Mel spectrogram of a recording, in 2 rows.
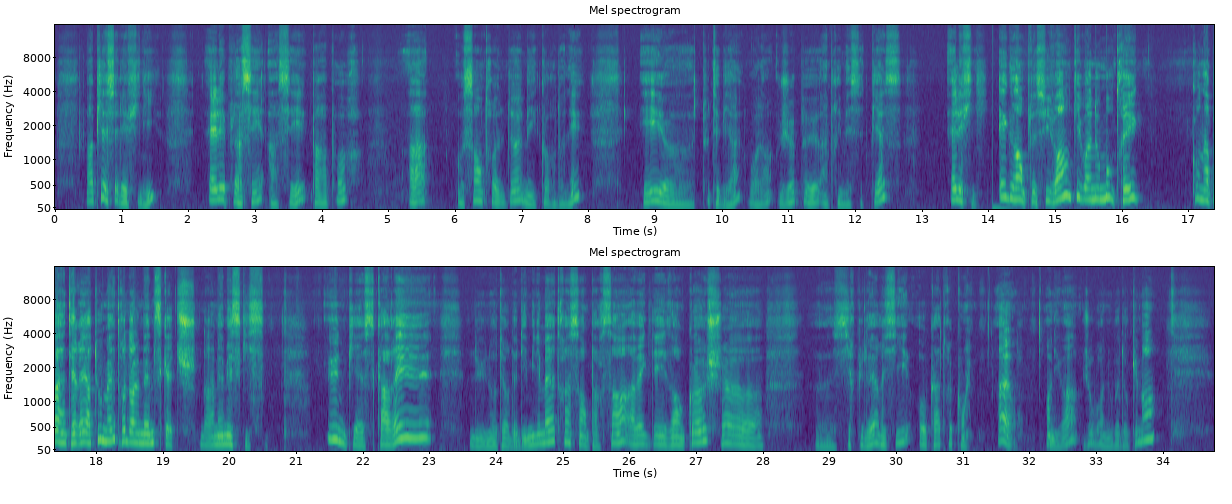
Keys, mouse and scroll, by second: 0.0 scroll down 1, 0.7-1.9 drag, 1.1 typing, 2.1 click, 2.9-4.7 typing, 3.9-6.7 drag, 7.3-10.1 drag, 10.3-12.1 drag, 12.2 right click, 12.9-13.8 drag, 33.3 click.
